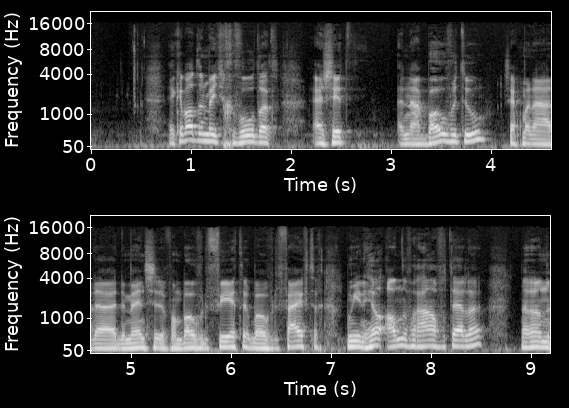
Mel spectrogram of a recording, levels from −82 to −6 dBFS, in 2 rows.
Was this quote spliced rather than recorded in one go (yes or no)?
no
